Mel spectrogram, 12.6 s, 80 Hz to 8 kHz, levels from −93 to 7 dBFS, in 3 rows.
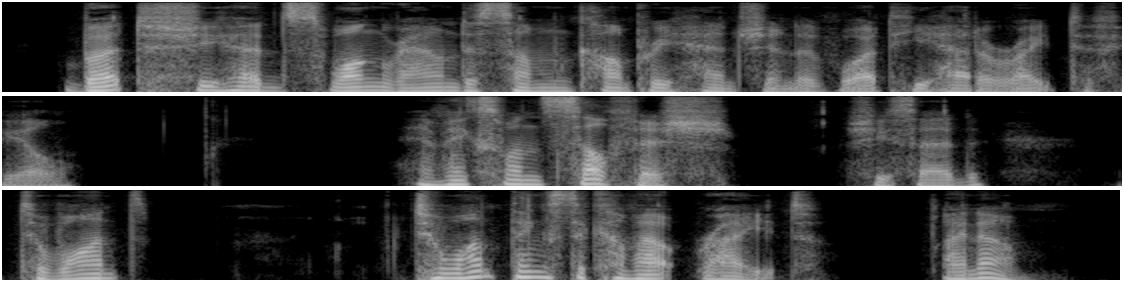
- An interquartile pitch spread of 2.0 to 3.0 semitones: No, average, 4.1 semitones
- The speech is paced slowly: No, average, 155 wpm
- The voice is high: No, low, 120 Hz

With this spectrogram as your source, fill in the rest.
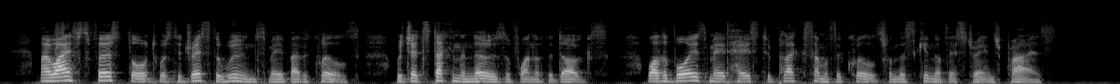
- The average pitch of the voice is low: Yes, low, 125 Hz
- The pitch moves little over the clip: No, average, 4.0 semitones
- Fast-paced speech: Yes, fast, 225 wpm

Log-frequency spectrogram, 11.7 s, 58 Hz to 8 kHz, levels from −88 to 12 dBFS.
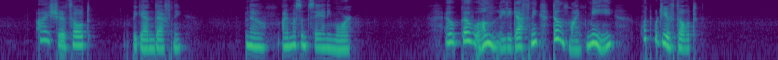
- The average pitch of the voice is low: No, high, 190 Hz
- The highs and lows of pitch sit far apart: Yes, wide, 6.6 semitones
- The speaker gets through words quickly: No, slow, 135 wpm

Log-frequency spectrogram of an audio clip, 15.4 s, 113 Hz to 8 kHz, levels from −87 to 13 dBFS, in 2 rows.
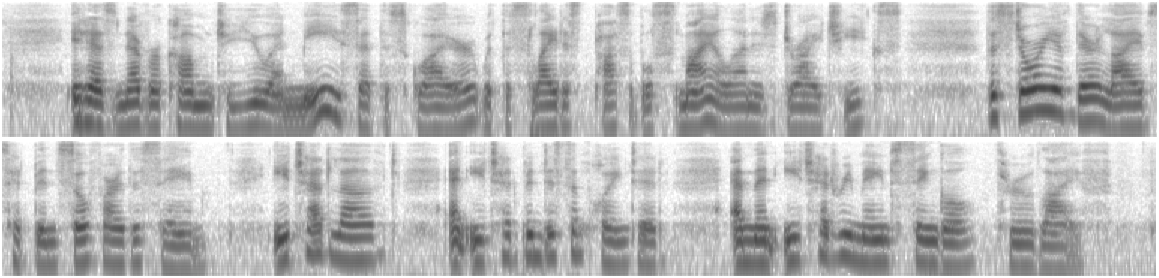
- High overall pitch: No, medium, 170 Hz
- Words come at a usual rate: Yes, average, 185 wpm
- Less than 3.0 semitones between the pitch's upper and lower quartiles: No, average, 3.5 semitones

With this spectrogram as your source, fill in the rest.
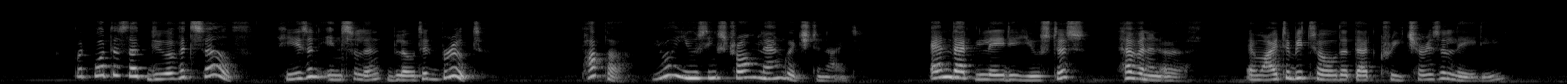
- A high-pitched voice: Yes, very high, 265 Hz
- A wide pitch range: Yes, wide, 7.5 semitones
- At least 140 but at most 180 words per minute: Yes, average, 150 wpm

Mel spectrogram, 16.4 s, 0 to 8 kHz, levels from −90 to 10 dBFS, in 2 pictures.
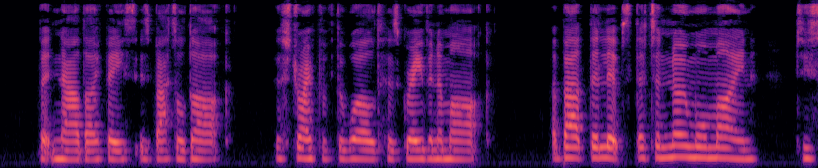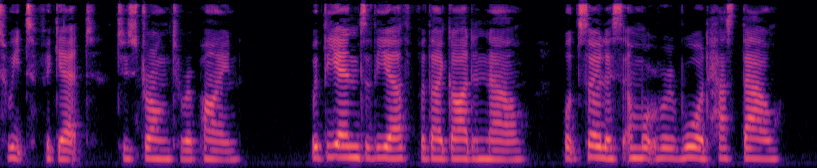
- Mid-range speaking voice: Yes, medium, 170 Hz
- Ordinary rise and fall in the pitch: No, narrow, 2.1 semitones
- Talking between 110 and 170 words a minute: No, average, 180 wpm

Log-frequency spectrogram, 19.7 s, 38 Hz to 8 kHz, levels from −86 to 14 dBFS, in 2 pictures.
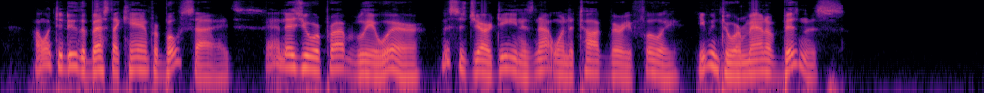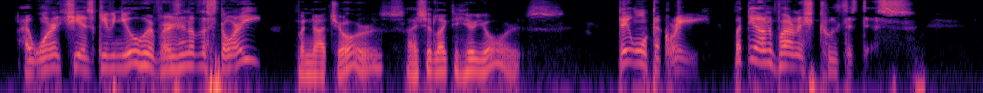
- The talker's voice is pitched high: No, low, 135 Hz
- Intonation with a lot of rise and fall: Yes, wide, 7.3 semitones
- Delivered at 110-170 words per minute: No, average, 185 wpm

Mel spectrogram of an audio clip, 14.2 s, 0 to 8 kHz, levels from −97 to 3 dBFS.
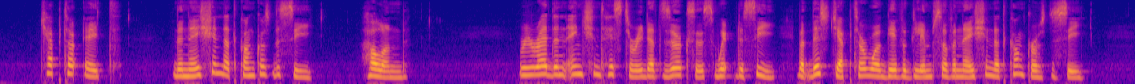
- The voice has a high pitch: Yes, high, 200 Hz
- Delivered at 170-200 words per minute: No, average, 140 wpm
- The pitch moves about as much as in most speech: Yes, average, 4.0 semitones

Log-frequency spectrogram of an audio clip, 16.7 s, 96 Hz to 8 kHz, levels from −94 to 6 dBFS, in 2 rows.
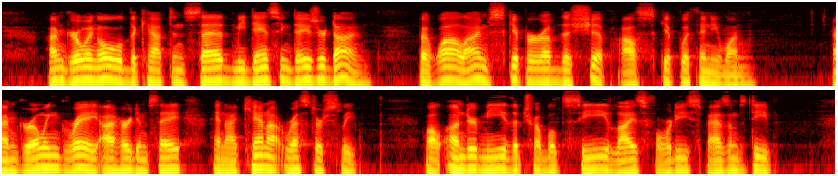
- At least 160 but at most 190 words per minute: Yes, average, 170 wpm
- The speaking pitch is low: Yes, low, 110 Hz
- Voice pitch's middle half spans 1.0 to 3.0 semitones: Yes, average, 2.7 semitones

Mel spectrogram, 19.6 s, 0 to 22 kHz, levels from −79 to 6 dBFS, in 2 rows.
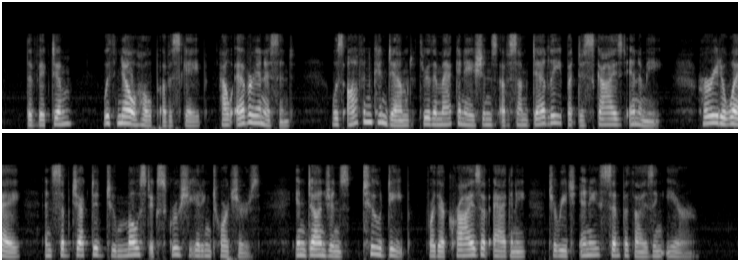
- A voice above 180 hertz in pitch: No, medium, 175 Hz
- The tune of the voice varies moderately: Yes, average, 3.9 semitones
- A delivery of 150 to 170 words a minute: No, slow, 135 wpm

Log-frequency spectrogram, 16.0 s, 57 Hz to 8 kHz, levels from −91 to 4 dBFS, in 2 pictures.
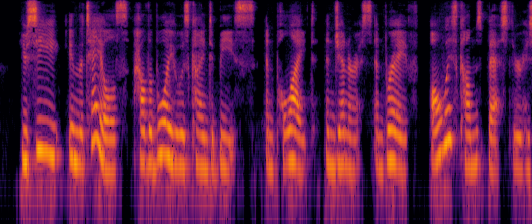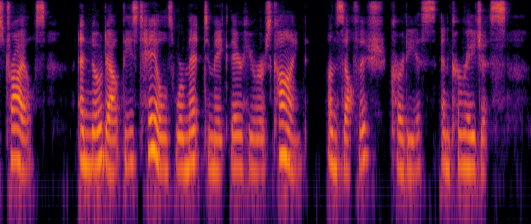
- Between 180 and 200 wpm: No, average, 155 wpm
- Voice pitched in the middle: No, high, 210 Hz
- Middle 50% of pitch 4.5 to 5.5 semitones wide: No, average, 2.8 semitones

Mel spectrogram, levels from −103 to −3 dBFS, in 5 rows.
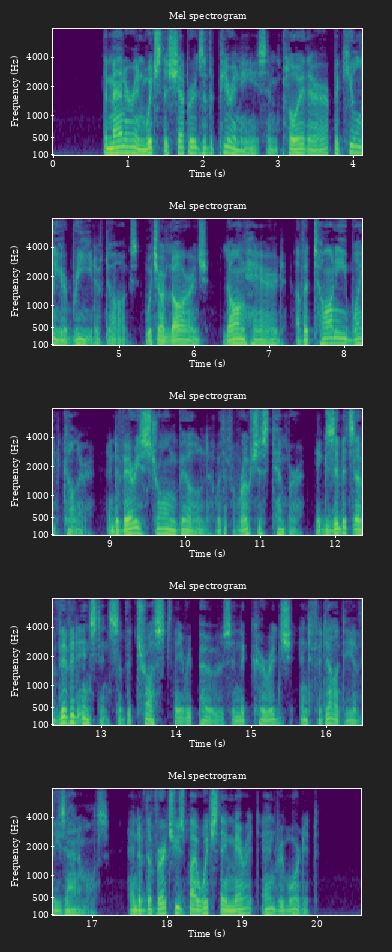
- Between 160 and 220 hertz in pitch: No, low, 110 Hz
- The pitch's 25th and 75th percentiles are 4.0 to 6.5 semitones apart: No, average, 2.9 semitones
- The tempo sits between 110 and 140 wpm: No, average, 180 wpm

